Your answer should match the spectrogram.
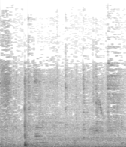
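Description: Low, steady background noise with no clear source, and a single sharp click about half a second in.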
